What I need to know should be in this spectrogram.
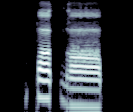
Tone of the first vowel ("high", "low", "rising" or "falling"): high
